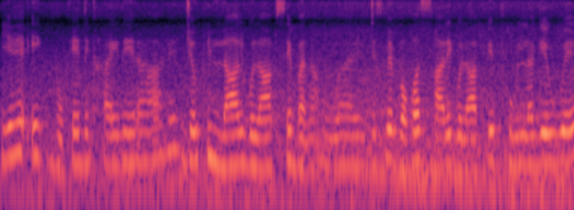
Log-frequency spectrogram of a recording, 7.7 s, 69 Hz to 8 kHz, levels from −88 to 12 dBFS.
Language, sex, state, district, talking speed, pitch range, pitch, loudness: Hindi, female, Bihar, Gopalganj, 190 wpm, 185-205 Hz, 195 Hz, -21 LUFS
